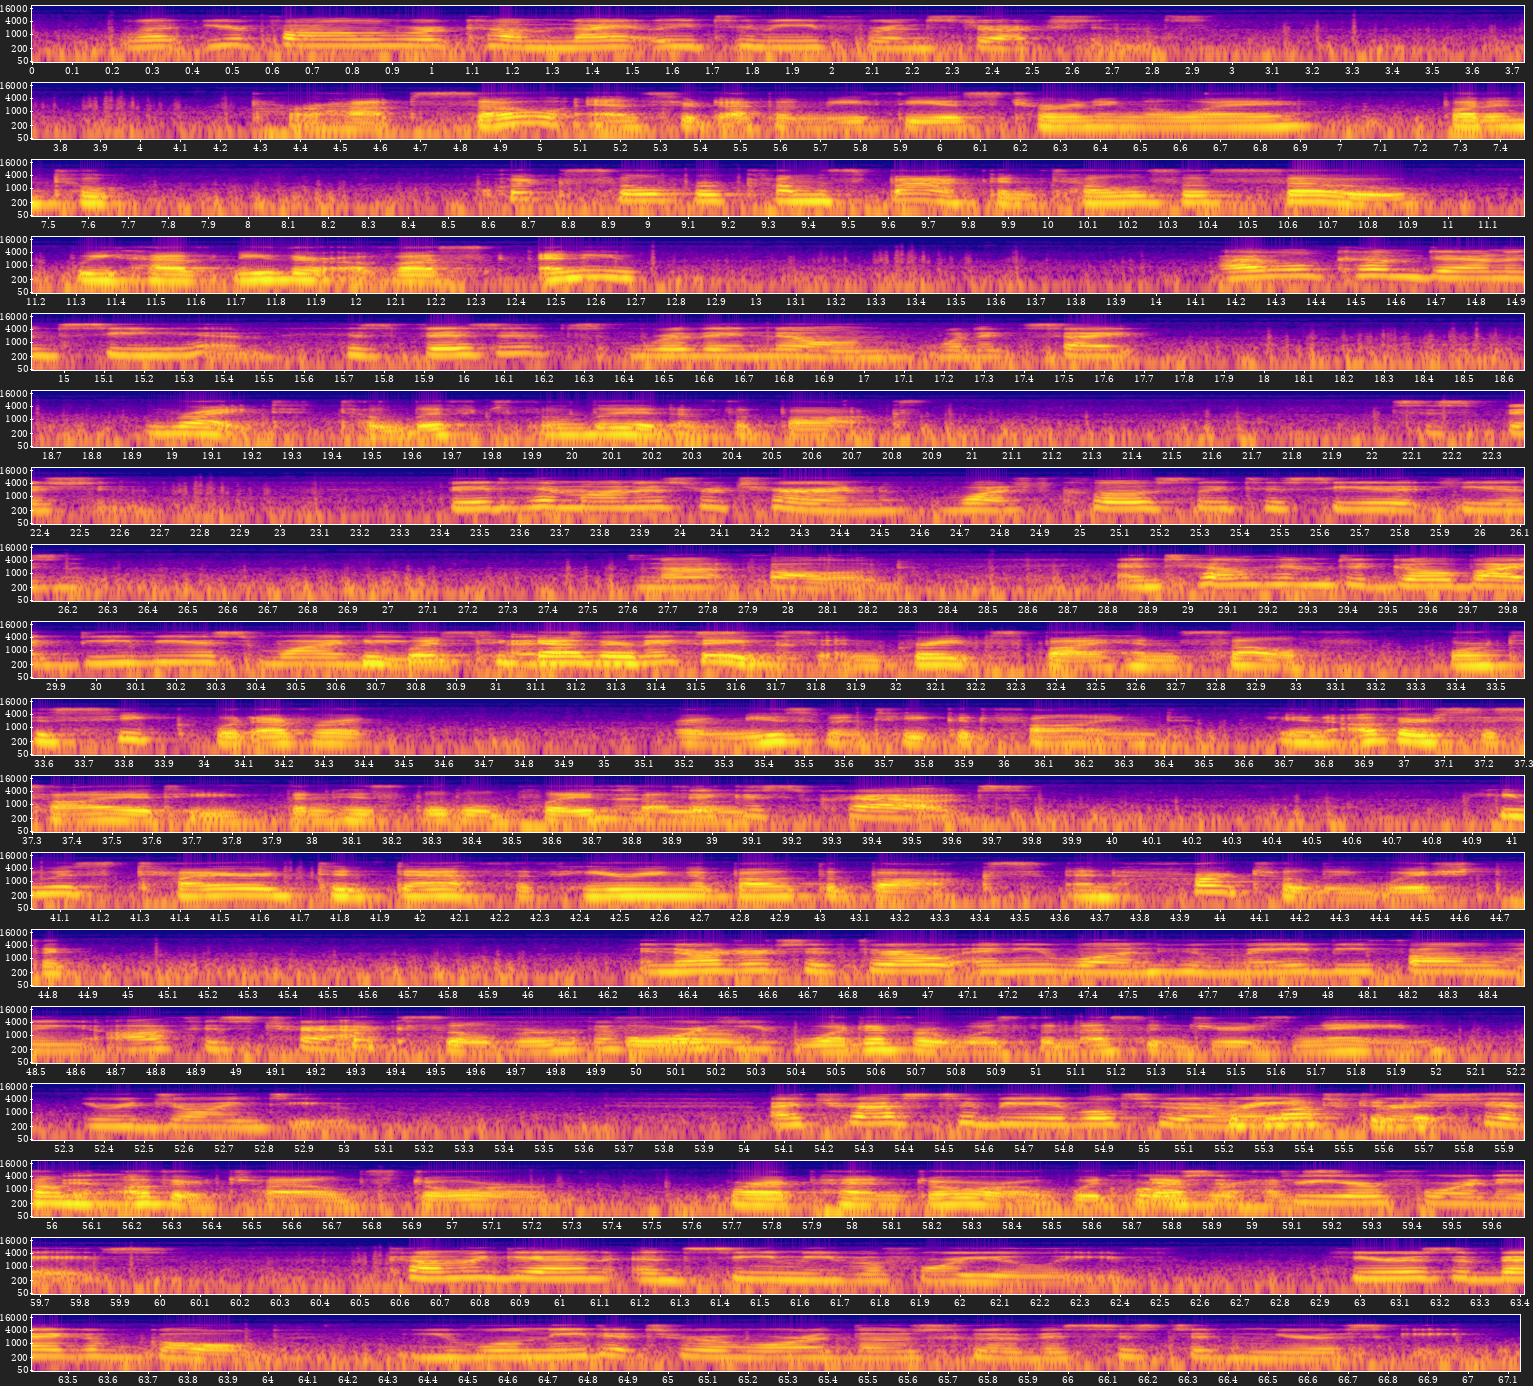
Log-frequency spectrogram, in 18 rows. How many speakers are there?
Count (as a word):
two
